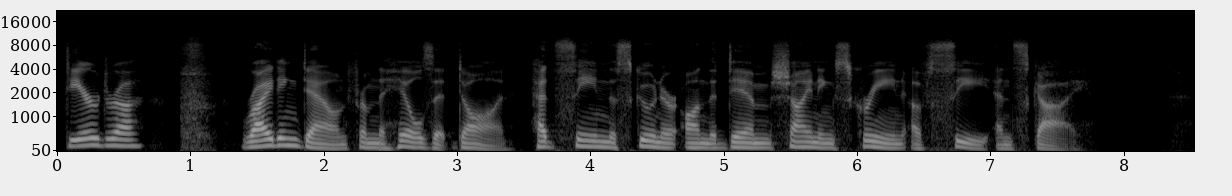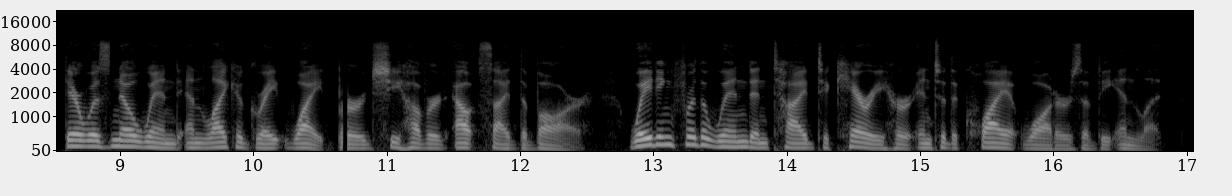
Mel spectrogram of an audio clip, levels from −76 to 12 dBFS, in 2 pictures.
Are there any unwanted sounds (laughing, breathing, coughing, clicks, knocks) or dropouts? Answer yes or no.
yes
